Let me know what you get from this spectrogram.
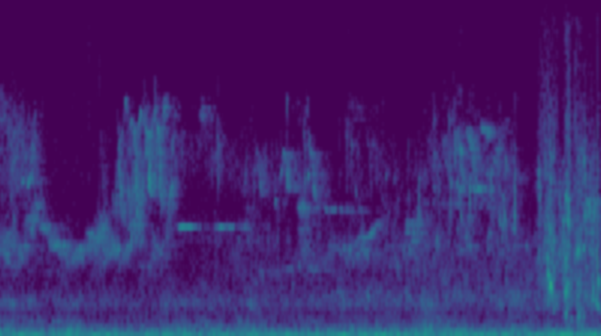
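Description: Faint outdoor ambience: small birds singing in short, gliding high phrases over a low, steady background hiss. A few short crackles come near the end.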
